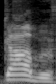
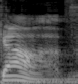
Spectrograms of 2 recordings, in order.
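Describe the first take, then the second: First: The name ends with a 'bu' syllable. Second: The name ends with a 'v' sound. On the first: The speaker calls it right. "like Gabu" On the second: The speaker calls it wrong. "a lot of people pronounce it Gav"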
